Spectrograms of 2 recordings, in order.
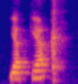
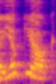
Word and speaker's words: Yuk Yuk: Yak Yak? Yuck yucks. So very Filipino. Yuk Yuk.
